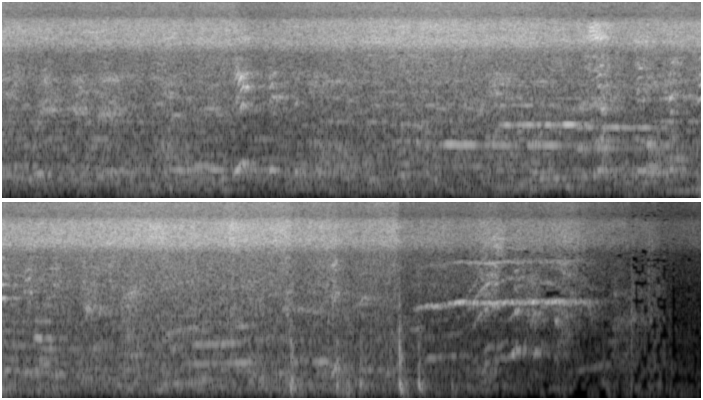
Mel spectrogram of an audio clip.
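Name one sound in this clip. Men and women talk and chatter close by.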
